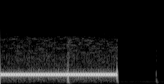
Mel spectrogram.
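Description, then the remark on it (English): A steady, loud telephone tone hums for just over a second with a tiny blip partway, then cuts off abruptly, leaving a short silence and a faint click as the call forwards. “Or maybe it forwards to another phone. I think maybe that's what that little pause was.”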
